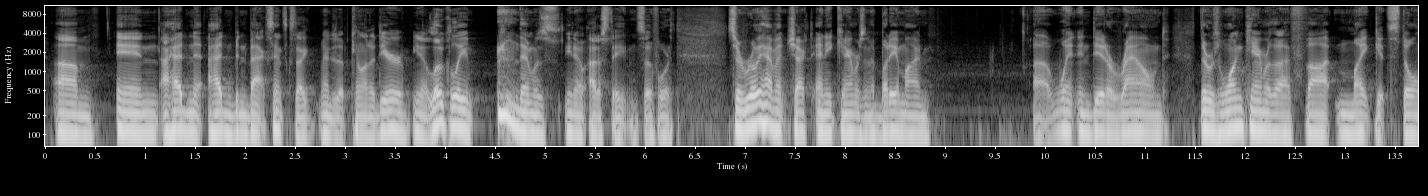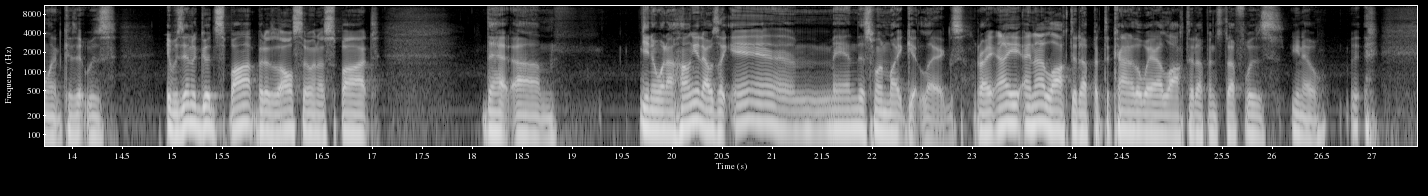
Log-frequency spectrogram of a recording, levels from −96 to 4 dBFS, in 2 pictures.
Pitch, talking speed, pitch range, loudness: 110 Hz, 250 wpm, 105-120 Hz, -18 LUFS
